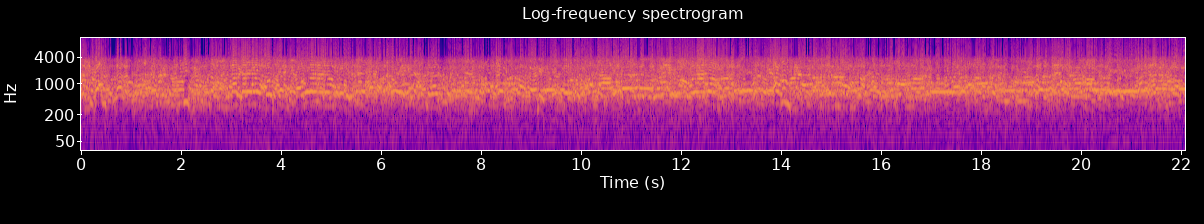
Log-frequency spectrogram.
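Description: A dense crowd of men chants and sings loudly together close by.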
